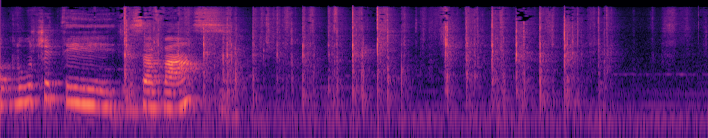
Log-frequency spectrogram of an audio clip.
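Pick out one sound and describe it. Cards flick and slap softly as they are shuffled by hand.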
